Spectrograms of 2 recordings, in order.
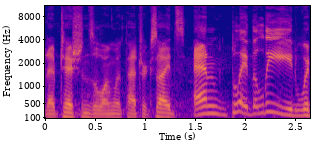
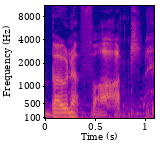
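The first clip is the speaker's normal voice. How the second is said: foppish British; 2 semitones lower, slower than usual. Retold or imitated. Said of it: "in that voice".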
